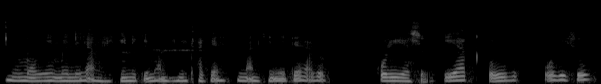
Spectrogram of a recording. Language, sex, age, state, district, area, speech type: Assamese, female, 30-45, Assam, Charaideo, rural, spontaneous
